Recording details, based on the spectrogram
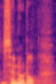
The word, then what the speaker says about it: synodal: which is how you pronounce synodal, because it's a single, it's a vowel followed by a single consonant and then another vowel. So that makes the O.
